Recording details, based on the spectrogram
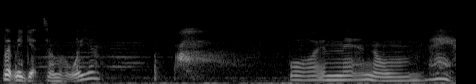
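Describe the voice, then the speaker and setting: An actress playing a chatty, grudging housewife in a 1950s radio crime drama, animated, wisecracking and given to mimicry. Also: female voice, mid-range voice, slow, gravelly, slight background noise. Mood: offhand, weary. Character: brassy, chatty, grudging housewife, gossipy former neighbor. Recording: dull, dry old radio recording.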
